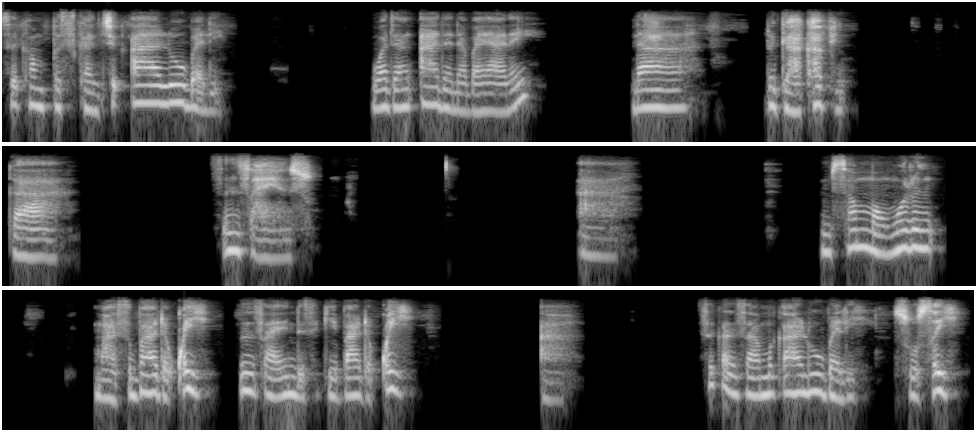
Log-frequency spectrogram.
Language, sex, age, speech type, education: Hausa, male, 46-60, spontaneous, tertiary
